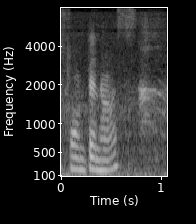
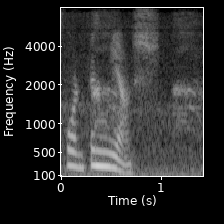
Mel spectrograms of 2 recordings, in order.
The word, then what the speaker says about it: Fontainhas: It's not Fontainhas. It's Fontainhas. Something, somewhere close to that pronunciation. It's a Portuguese word.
